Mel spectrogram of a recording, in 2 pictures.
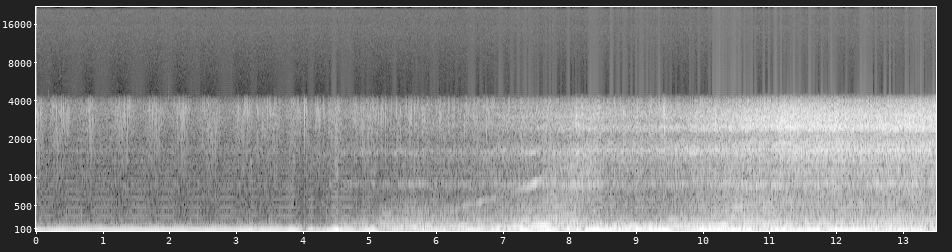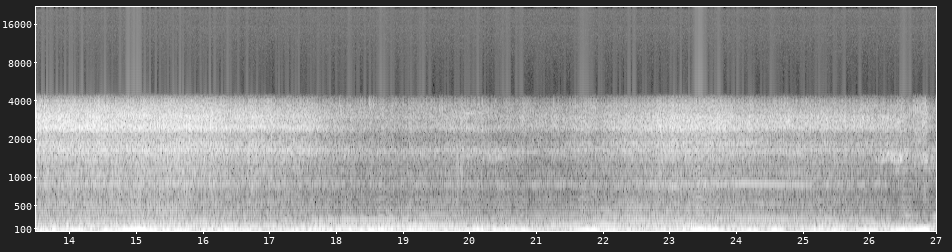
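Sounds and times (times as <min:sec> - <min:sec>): car engine accelerating hard: 0:04.2 - 0:27.0.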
